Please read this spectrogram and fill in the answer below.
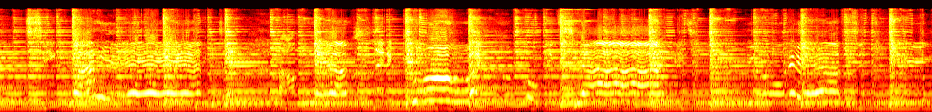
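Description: A woman singing a slow folk song with wavering vibrato on the held notes, over a steadily strummed acoustic guitar. The voice comes in about a second in.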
